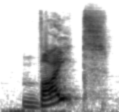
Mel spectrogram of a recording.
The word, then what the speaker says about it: Vite: And yeah, thank you, Vite. Pronounced Bite.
